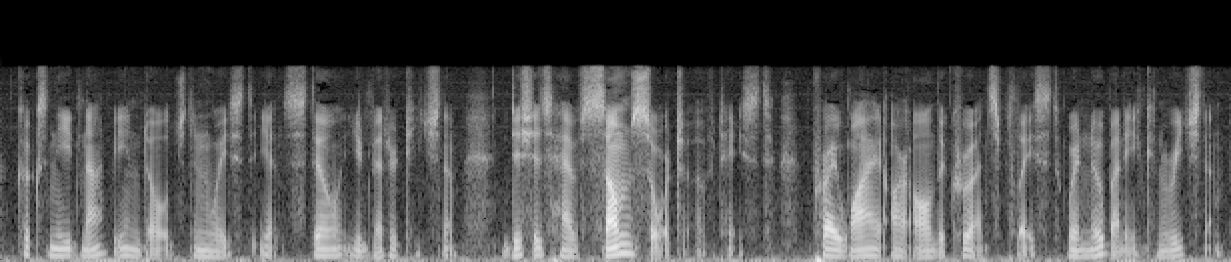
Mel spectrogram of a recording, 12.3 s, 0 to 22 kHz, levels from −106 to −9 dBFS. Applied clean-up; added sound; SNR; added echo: none; none; none; none.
